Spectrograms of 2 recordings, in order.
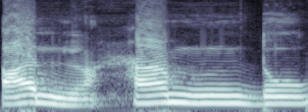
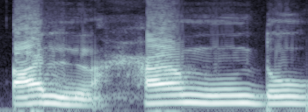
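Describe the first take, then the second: Both takes have the same delivery.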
